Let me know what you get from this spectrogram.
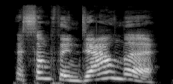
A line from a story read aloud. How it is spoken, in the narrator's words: shouts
